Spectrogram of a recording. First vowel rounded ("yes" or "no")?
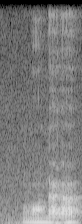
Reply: yes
